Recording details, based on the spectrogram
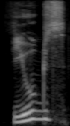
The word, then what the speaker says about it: fugue: In some cases, terrifying visions were followed by fugus, which is an old term for, like, fugues. It says fugues. – Fugue. It's pronounced fugue.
